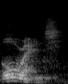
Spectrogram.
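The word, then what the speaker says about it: orange: ねで次がオレンジですオレンジでこれはアクセントが最初に来るのちょっと気をつけてくださいでまオレンジって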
